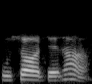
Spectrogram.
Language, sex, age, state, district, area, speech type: Assamese, female, 30-45, Assam, Biswanath, rural, conversation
